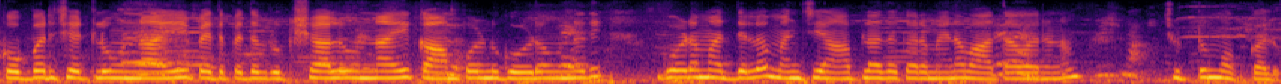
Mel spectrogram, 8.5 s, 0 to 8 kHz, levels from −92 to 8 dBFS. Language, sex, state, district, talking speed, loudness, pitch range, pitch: Telugu, female, Telangana, Karimnagar, 120 wpm, -11 LUFS, 220-240 Hz, 230 Hz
